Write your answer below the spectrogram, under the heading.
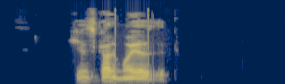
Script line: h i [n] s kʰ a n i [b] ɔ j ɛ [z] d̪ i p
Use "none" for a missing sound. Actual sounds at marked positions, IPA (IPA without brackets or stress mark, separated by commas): n, m, z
